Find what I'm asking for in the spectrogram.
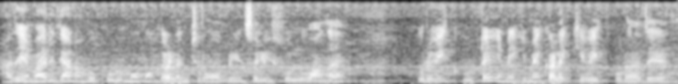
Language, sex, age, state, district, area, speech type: Tamil, female, 18-30, Tamil Nadu, Mayiladuthurai, urban, spontaneous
